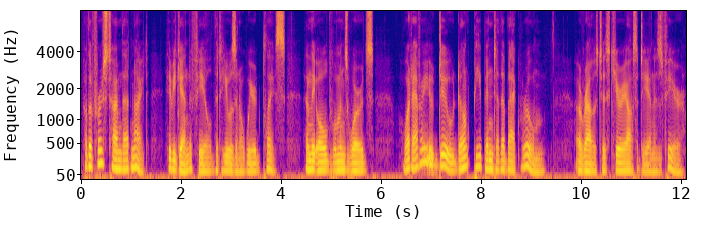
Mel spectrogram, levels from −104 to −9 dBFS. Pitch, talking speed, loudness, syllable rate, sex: 105 Hz, 185 wpm, -19 LUFS, 4.7 syllables/s, male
